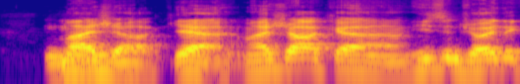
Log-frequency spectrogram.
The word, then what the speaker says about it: Majchrzak: Majchrzak. Majchrzak, yeah, Majchrzak.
